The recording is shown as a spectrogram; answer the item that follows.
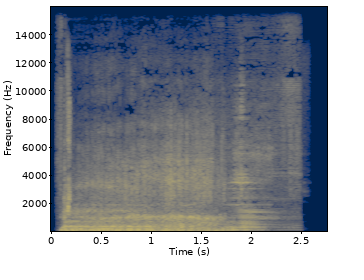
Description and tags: A small mechanical collection of suction, wheezing and grunts to simulate a creature that requires a breathing apparatus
